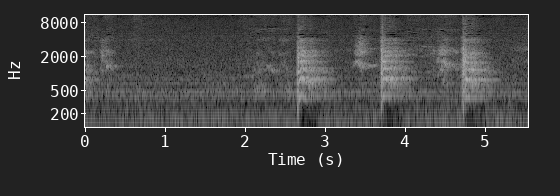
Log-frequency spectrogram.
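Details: Three sharp barks from a dog with softer, wheezy, strained sounds between them; a new wheeze that began last week after starting vinblastine chemotherapy and happens only when she barks.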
